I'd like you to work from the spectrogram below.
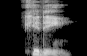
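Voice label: "kiddie", Australian English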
